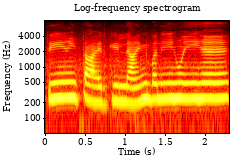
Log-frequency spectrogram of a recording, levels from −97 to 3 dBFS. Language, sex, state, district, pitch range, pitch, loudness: Hindi, female, Punjab, Kapurthala, 225-250 Hz, 245 Hz, -17 LUFS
